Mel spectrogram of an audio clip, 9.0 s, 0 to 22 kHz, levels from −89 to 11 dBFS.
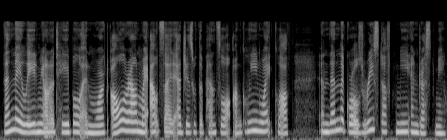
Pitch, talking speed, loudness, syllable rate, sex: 240 Hz, 210 wpm, -18 LUFS, 5.1 syllables/s, female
